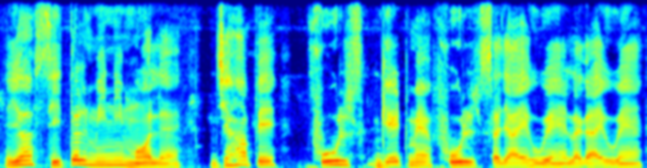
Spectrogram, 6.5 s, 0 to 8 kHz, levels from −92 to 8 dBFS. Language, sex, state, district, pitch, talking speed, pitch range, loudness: Hindi, male, Jharkhand, Deoghar, 160 Hz, 165 wpm, 135-175 Hz, -16 LUFS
